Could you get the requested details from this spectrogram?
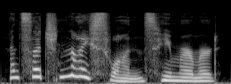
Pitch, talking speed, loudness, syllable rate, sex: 225 Hz, 155 wpm, -15 LUFS, 3.9 syllables/s, female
